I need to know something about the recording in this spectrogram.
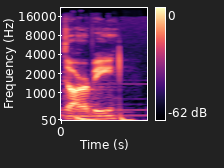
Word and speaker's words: Derby: He moved to Derby, England at age 3. Or Derby, they pronounce it Derby.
